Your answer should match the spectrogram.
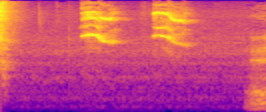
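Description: Canary chick being hand-fed, giving shrill begging calls: three short calls about two-thirds of a second apart, each sliding down in pitch at its end.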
